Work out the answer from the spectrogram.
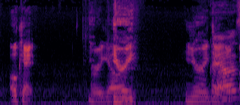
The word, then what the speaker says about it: Uri Geller: okay, Yuri Geller.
